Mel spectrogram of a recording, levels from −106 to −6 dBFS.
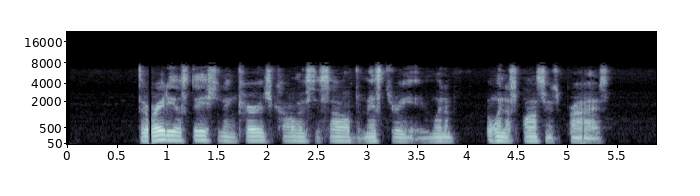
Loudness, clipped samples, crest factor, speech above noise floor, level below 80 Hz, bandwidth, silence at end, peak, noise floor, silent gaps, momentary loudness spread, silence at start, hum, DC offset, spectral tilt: -31 LUFS; under 0.1%; 20 dB; 52 dB; -64 dBFS; 7.8 kHz; 0.5 s; -12 dBFS; -83 dBFS; none; 11 LU; 0.7 s; none; under 0.1%; -4 dB/octave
